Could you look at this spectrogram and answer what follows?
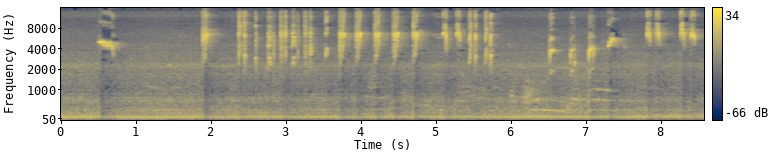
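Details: Sunbird lure song aimed at getting other sunbirds singing, trilling and rolling. Long runs of rapid, piercing high chips are packed closely together, with brief lower squeaky notes, over a low steady hum.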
